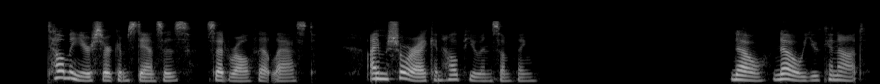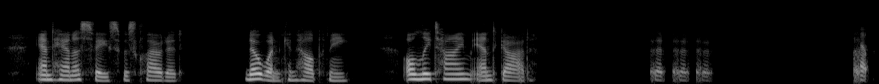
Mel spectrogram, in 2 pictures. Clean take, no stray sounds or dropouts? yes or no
no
